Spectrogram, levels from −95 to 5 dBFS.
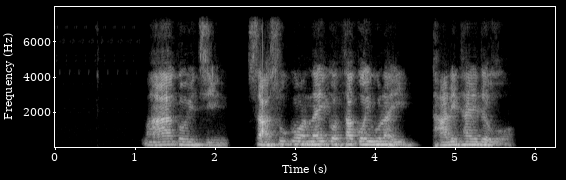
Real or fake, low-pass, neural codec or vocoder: fake; 7.2 kHz; codec, 16 kHz, 0.4 kbps, LongCat-Audio-Codec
